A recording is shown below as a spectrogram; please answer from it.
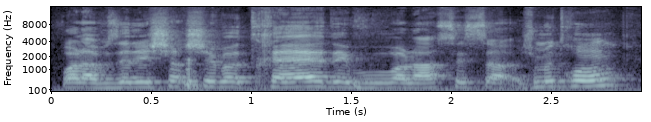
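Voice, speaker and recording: In improvised roleplay with strangers, this young video chat livestreamer plays a snobbish, haughty posh youth who ridicules people in affected formality. His high voice has fairly even intonation and a slightly fast pace, with a little hiss or hum.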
